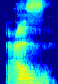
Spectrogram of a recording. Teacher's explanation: عین کو گہرائی سے ادا کرتے ہوئے زا کے ساتھ ملائیں گے · زا سیٹی والا حرف ہے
